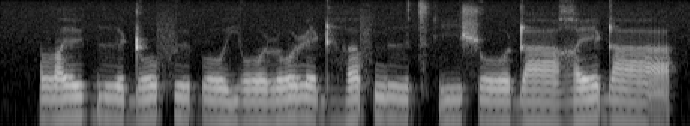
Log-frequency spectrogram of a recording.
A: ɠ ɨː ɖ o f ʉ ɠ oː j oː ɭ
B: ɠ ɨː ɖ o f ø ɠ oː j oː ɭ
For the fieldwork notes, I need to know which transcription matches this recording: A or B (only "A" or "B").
A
